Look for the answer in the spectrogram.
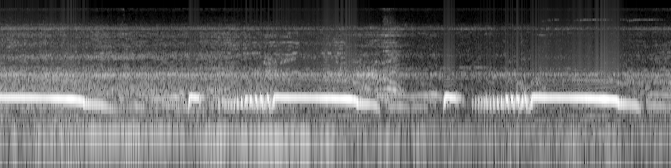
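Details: Spotted dove and puter pelung dove duet, a master lure for attracting birds: a long falling drawn coo, then two further phrases of pulsed rolling coos each ending in a sustained level tone, with faint background hum.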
